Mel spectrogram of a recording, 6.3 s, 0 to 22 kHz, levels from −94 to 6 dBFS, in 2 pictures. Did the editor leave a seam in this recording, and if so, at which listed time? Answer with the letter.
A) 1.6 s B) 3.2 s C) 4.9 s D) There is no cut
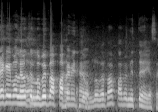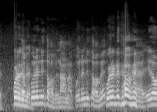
B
